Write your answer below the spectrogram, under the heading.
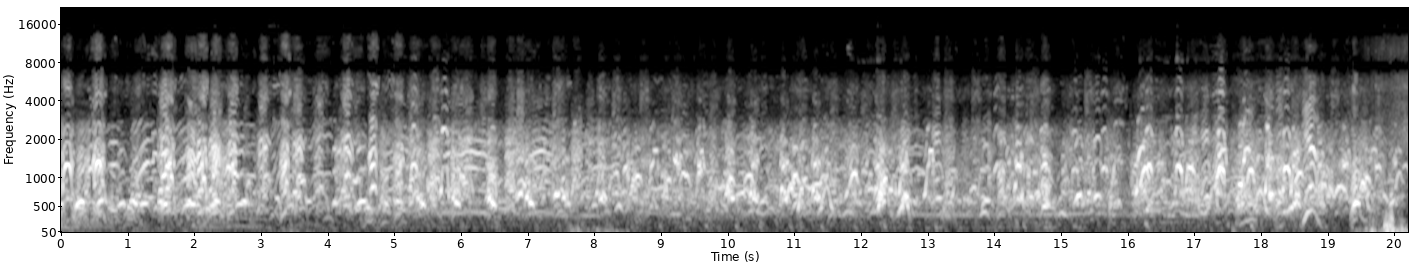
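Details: Many Alaskan Huskies at an Iditarod musher's kennel in Alaska in June, excited to be chosen for summer cart-pulling training, howl and yip together in a dense, continuous, overlapping chorus of wavering cries.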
